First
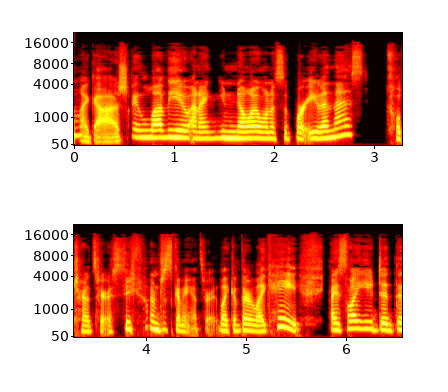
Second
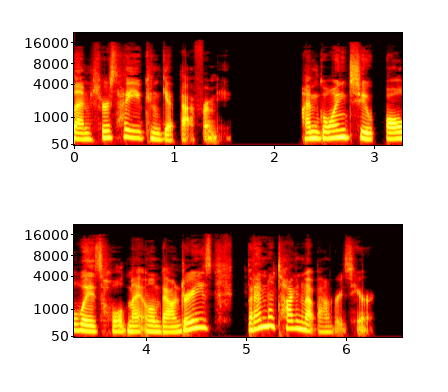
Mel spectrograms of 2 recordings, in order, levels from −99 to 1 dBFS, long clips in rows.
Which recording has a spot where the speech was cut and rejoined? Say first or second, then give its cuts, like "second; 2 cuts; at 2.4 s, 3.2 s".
first; 1 cut; at 2.9 s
